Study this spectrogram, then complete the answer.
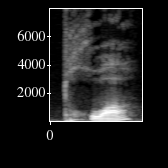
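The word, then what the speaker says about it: trois: 3. Final S not pronounced. 3.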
